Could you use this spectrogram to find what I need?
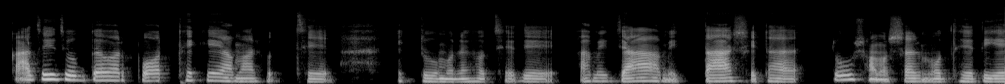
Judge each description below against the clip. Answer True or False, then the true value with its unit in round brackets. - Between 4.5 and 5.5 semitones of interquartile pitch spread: True (5.0 semitones)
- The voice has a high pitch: False (140 Hz)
